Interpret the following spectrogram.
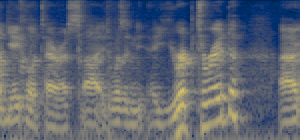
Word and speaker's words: Jaekelopterus: I'm assuming it's pronounced Jaekelopterus. It could be Jaekelopterus. I think Jaekelopterus. Yeah, because Germanic words beginning with the J make the Y sound. You're like Jaeger, Johann.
